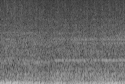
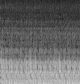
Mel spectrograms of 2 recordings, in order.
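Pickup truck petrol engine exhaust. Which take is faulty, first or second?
first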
